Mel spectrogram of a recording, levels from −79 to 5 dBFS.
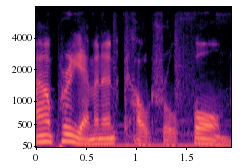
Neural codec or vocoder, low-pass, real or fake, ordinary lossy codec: none; 7.2 kHz; real; Opus, 32 kbps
